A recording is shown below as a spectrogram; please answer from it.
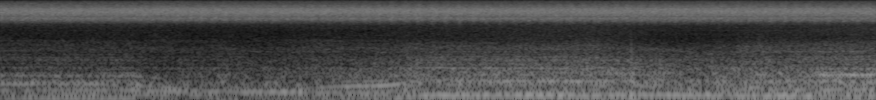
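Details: Insect chorus of Acheta assimilis tree crickets in olive groves near Edremit, Turkey: an unbroken high shrill hiss filling the whole stretch, with faint low humming drones underneath.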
